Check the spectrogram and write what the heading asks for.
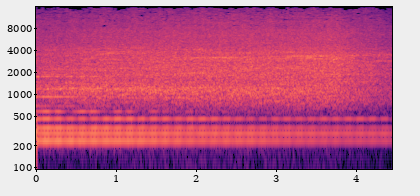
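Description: A live band's last chord held and slowly fading out, with audience applause over it.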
